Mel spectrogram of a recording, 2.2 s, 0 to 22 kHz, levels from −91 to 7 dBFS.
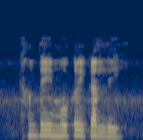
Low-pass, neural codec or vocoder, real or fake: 7.2 kHz; none; real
